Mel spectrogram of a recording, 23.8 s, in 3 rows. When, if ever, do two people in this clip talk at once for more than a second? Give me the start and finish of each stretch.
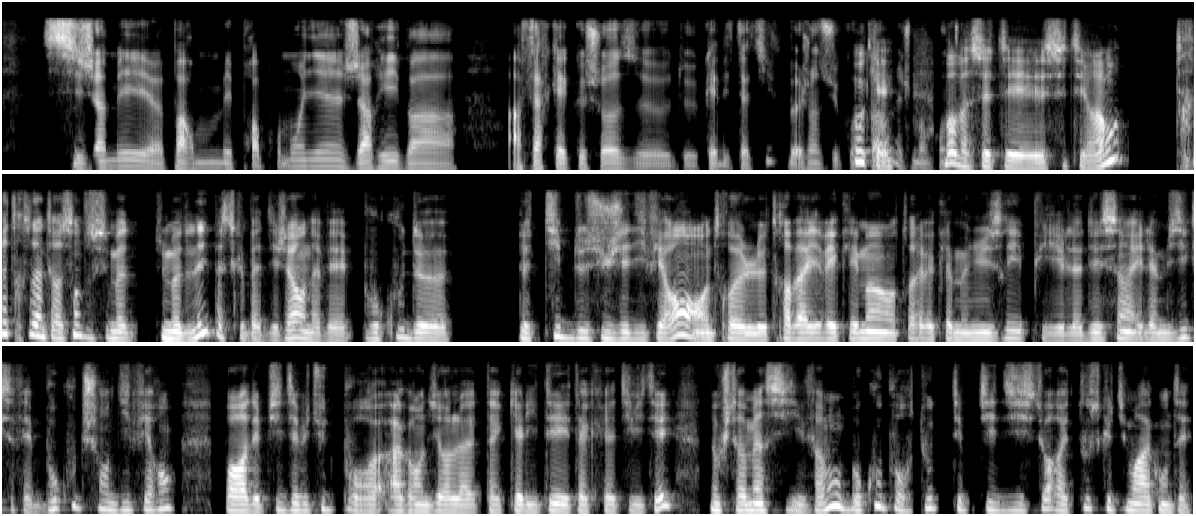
none

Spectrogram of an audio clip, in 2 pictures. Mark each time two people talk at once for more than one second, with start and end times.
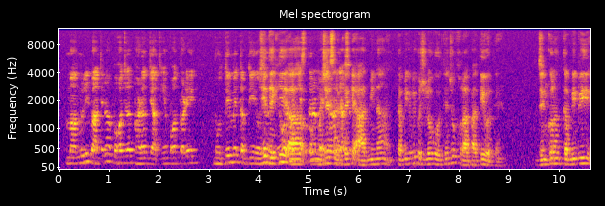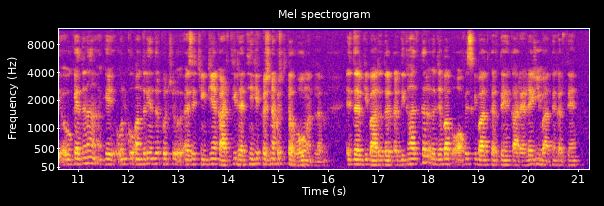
3.9-6.1

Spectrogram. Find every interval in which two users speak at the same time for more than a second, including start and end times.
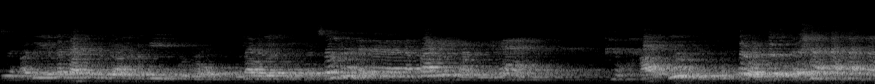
none

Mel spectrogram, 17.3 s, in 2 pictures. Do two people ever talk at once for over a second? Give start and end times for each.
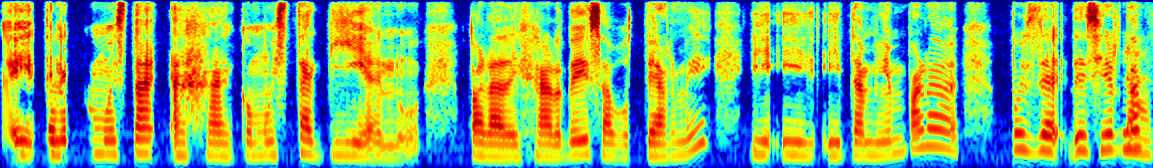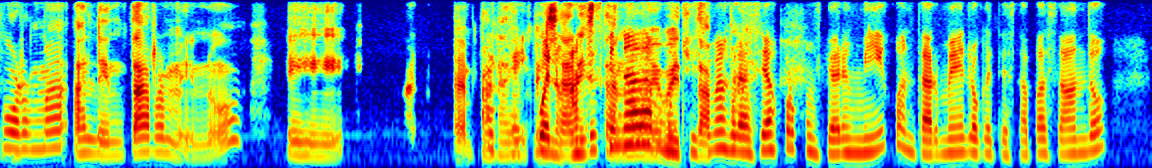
12.3-14.2

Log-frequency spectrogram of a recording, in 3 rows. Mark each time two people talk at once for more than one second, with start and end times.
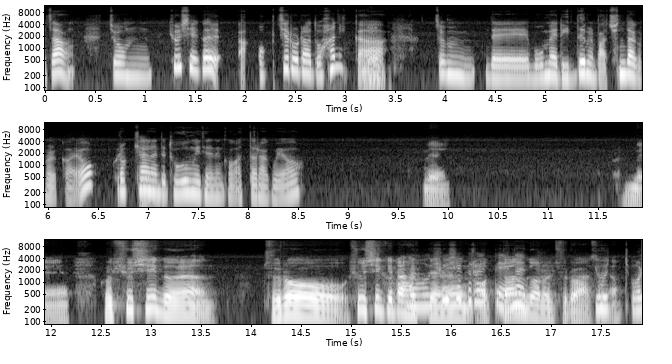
15.5-16.8

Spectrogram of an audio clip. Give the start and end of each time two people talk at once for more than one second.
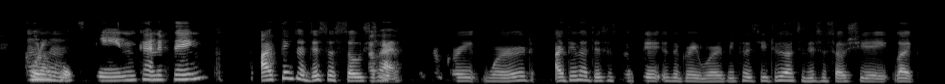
none

